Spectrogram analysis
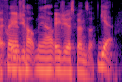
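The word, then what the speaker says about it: Epenesa: You've got Chauncey Golson and then AJ, I'm going to say this name wrong, Espenzenza? I said that wrong. Oh, Iowa fans, help me out. AJ Espenza.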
